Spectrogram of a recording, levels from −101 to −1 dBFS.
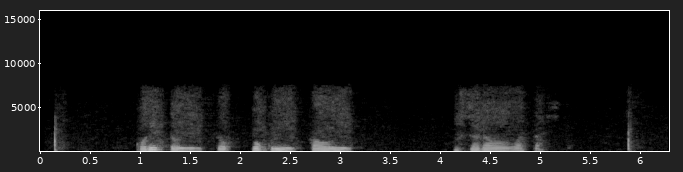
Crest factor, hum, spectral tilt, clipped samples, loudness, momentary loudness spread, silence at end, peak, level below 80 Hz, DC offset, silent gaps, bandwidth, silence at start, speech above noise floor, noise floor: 20 dB; none; -8.5 dB/octave; under 0.1%; -40 LUFS; 15 LU; 0.4 s; -22 dBFS; -76 dBFS; under 0.1%; none; 7.6 kHz; 0.15 s; 49 dB; -88 dBFS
